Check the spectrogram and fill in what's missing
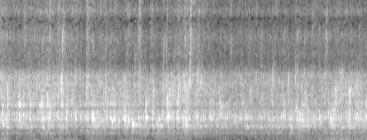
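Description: Chopped onion frying in three spoons of oil in a pressure cooker with mustard seeds and curry leaves, a steady close hiss and crackle of sizzling that runs without a break.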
